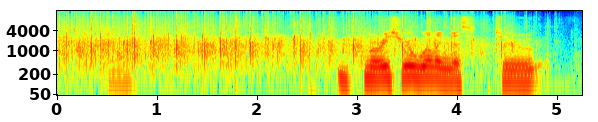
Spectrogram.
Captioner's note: audience applauding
